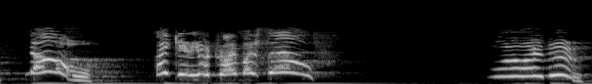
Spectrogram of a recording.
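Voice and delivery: very high, loud exaggerated squawk; mock frantic yell. Preacher refusing to drive for brother, mock frantic shout. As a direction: cry out in hammed-up helplessness.

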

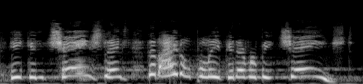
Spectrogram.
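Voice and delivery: climbing preacher's roar; full-force preaching. Acted. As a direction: preach it hard from the pulpit. Builds into fervent preaching.

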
